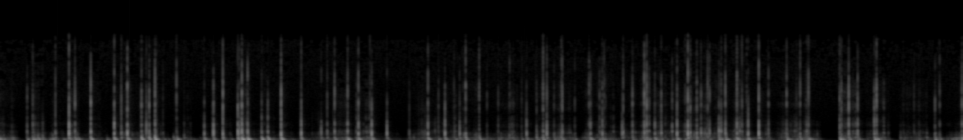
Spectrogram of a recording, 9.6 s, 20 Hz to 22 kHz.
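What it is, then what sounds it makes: Plant pot. A plant pot is gently tapped with the fingertips in quick, uneven runs of soft, dull taps. Each tap dies away almost at once over a steady low tone near 215 Hz, with brief pauses around 4 and 8 seconds.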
